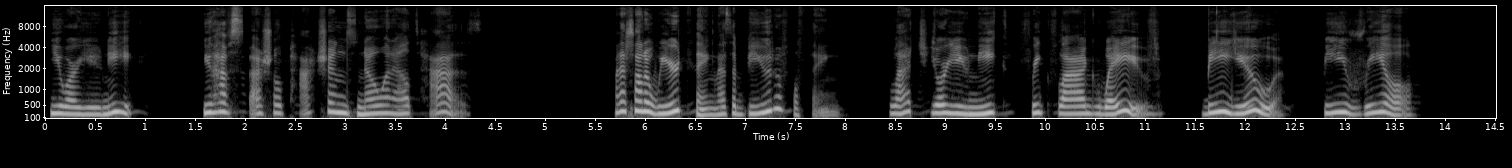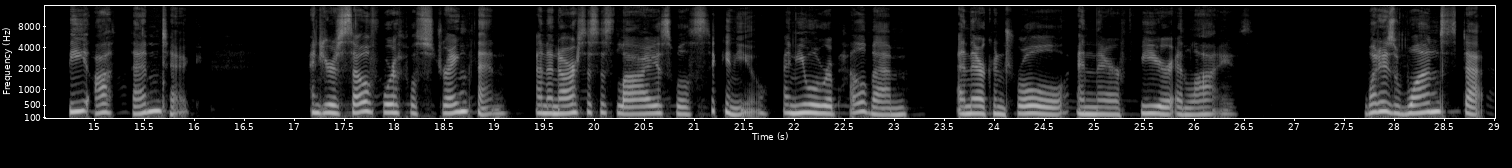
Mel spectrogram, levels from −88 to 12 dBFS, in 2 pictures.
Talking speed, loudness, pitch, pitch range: 125 wpm, -24 LUFS, 245 Hz, 225-270 Hz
